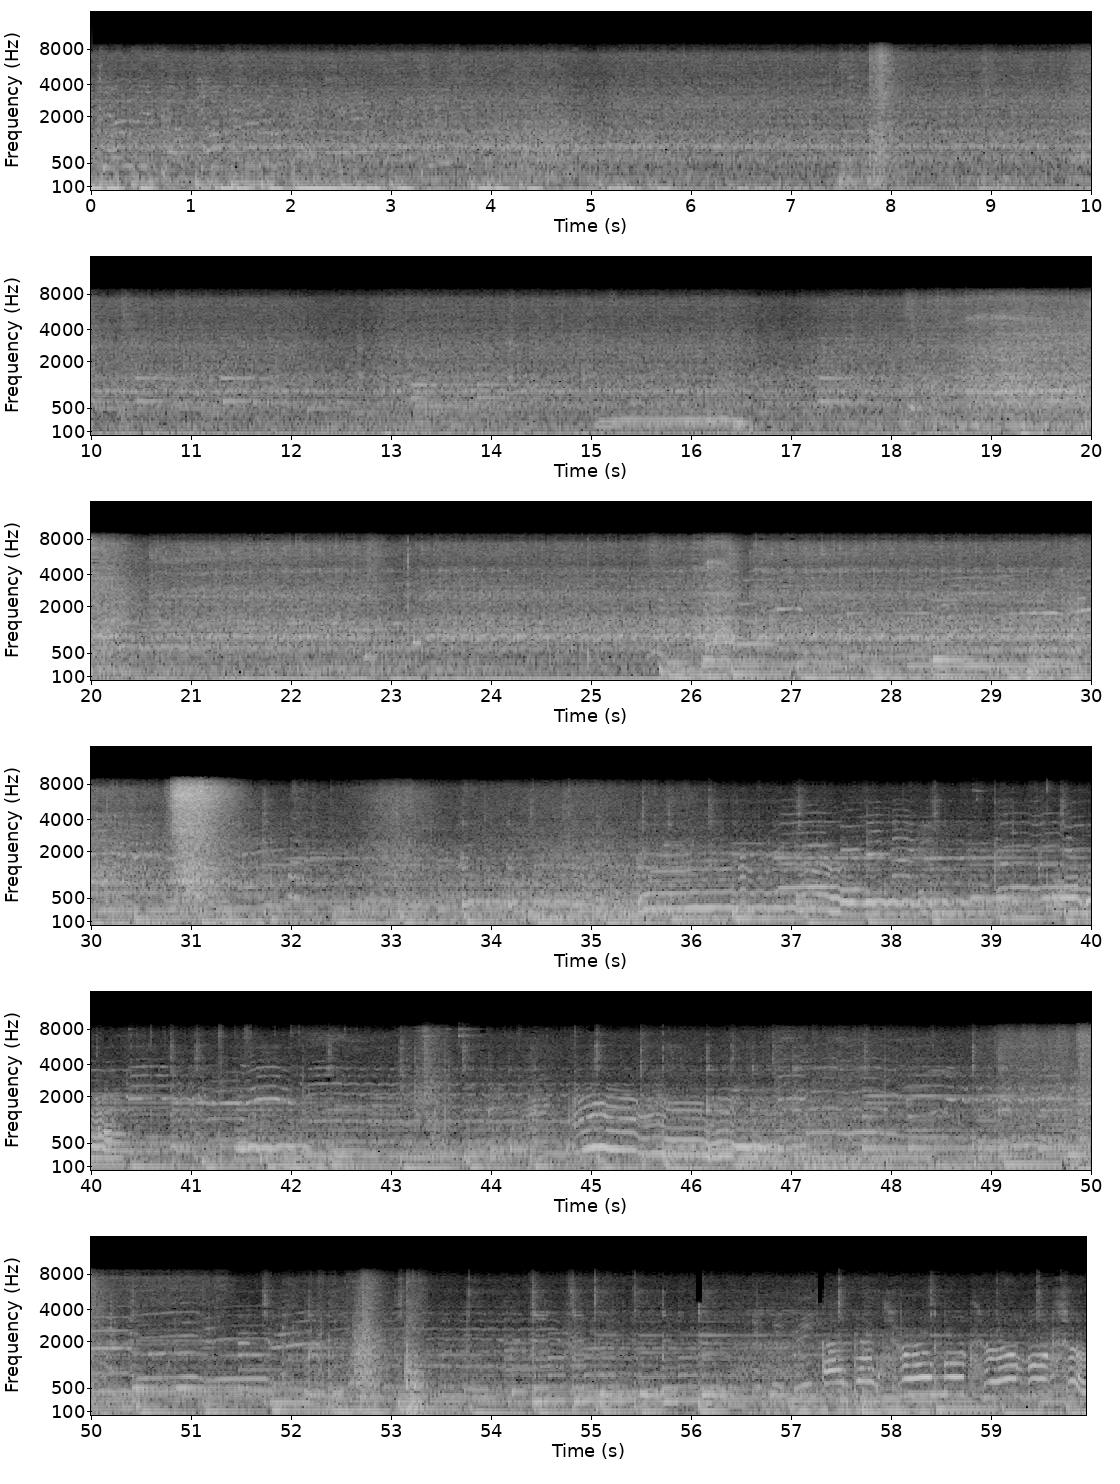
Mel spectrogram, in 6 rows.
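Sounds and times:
song with bass line: 0:00.0 - 0:07.2, 0:09.8 - 0:24.0, 0:25.4 - 0:59.9
street traffic: 0:00.0 - 0:59.9
truck engine passing: 0:00.0 - 0:59.9
wavering lead melody: 0:09.8 - 0:52.6
brief low tone: 0:15.0 - 0:16.7
short hiss: 0:30.7 - 0:31.6.

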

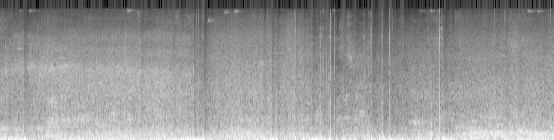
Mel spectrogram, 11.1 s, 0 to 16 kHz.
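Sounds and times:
microphone handling rumble: 0:00.0 - 0:11.0.

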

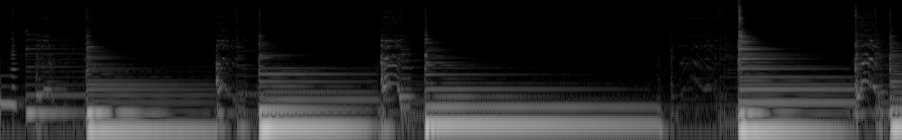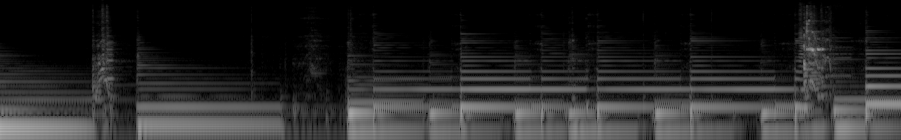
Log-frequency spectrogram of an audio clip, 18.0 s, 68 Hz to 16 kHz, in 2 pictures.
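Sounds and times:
strummed guitar chords: 0:12.5 - 0:18.0.

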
